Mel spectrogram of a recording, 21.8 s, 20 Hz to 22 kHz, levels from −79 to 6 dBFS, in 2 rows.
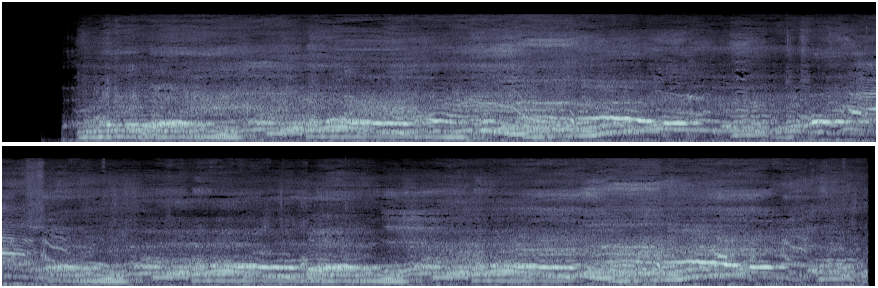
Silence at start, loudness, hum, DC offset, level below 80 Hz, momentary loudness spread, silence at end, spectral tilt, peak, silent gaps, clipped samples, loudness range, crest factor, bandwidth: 0.75 s; -19 LUFS; none; 0.4%; -42 dBFS; 8 LU; 0.1 s; -5 dB/octave; -2 dBFS; none; under 0.1%; 3 LU; 16 dB; 16 kHz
